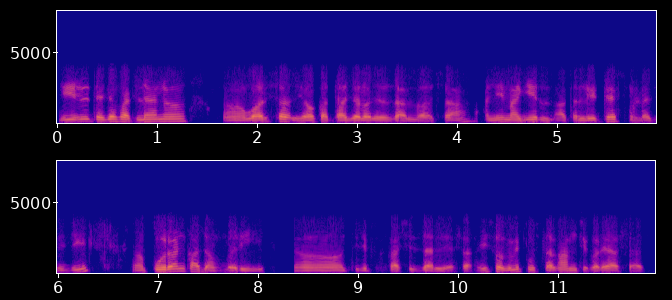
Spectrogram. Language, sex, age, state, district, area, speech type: Goan Konkani, male, 45-60, Goa, Tiswadi, rural, conversation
